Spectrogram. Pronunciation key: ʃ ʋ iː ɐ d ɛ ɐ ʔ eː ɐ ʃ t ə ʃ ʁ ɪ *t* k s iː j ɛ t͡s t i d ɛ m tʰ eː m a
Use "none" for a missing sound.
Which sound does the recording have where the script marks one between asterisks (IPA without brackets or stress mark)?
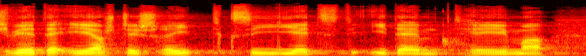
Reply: t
